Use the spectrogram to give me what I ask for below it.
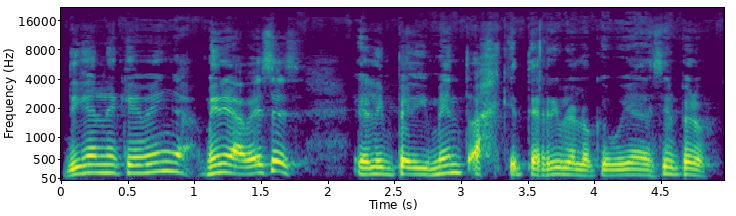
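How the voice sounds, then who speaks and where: A man's voice: on the high side, normal speed, dark tone. A man, a pastor, preaching a conversational sermon and often tossing in rhetorical questions. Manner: asks rhetorical questions, often adds "¿verdad?".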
